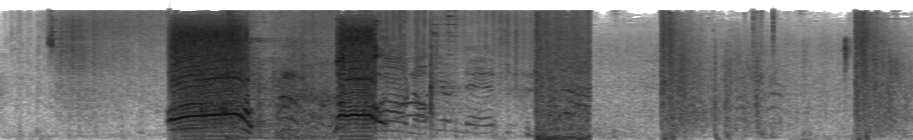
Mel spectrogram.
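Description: Gunfire in the video game Hunt: Showdown, loud bursts of shots in two long volleys and then scattered single reports, close and harsh, with players talking over the action.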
